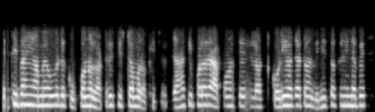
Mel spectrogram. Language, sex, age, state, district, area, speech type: Odia, male, 18-30, Odisha, Dhenkanal, rural, conversation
